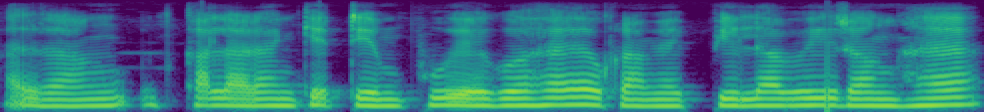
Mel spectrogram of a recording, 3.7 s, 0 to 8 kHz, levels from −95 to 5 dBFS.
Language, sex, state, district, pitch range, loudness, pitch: Hindi, female, Bihar, Kishanganj, 180-190 Hz, -15 LUFS, 185 Hz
